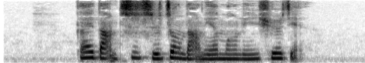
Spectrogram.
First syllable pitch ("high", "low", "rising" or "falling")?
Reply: high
